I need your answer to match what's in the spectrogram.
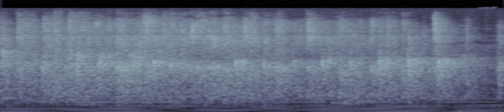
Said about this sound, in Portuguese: Aplauda o Senhor por isso, amados.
